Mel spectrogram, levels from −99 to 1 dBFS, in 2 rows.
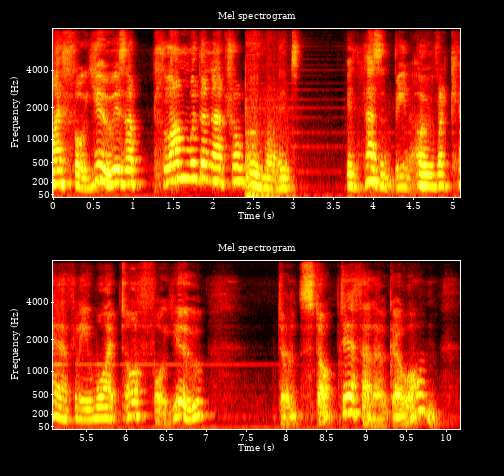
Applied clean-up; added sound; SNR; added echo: neural separator model SepFormer DNS4.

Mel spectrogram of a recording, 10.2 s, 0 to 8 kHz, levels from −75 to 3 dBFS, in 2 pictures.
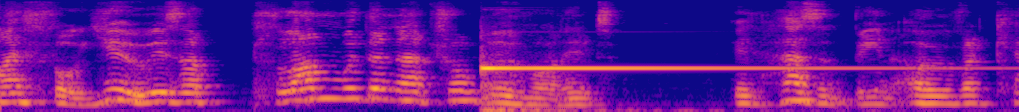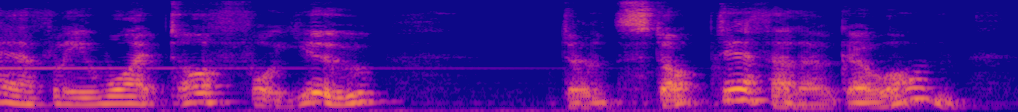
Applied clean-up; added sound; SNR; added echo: none; Keyboard (musical); -1 dB; reverberation time 0.3 s.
